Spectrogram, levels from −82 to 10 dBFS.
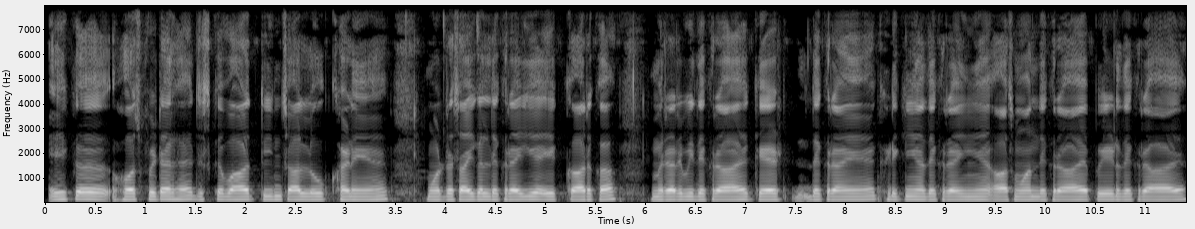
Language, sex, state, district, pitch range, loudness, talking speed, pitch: Hindi, male, Maharashtra, Aurangabad, 125-130 Hz, -16 LUFS, 205 wpm, 125 Hz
